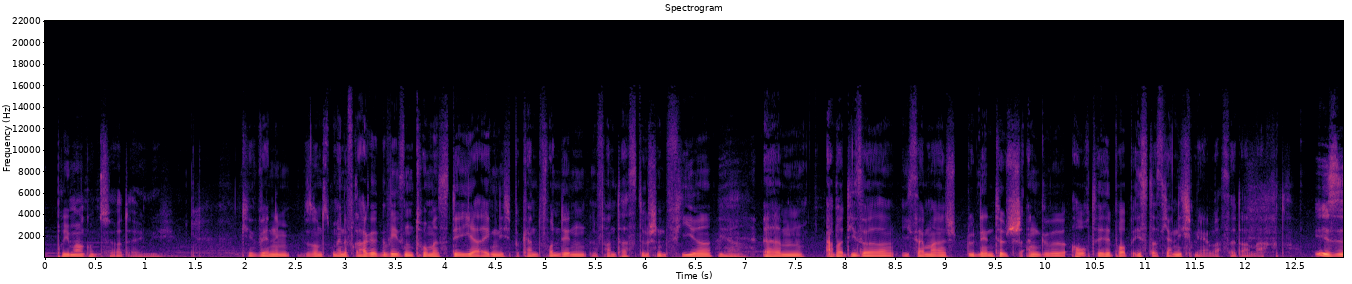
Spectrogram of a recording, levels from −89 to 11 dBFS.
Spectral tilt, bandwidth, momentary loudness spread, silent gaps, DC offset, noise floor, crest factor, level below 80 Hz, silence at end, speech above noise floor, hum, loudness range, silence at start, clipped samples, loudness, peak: -7 dB/octave; 13 kHz; 12 LU; none; under 0.1%; -47 dBFS; 20 dB; -44 dBFS; 0 s; 23 dB; none; 2 LU; 0 s; under 0.1%; -25 LUFS; -4 dBFS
